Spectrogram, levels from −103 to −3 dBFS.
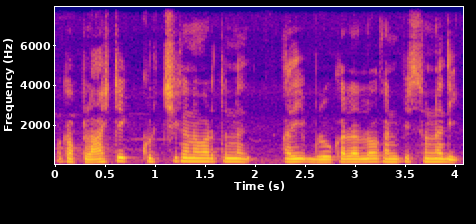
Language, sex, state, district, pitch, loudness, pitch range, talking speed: Telugu, male, Telangana, Mahabubabad, 145 Hz, -16 LUFS, 140-155 Hz, 130 wpm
